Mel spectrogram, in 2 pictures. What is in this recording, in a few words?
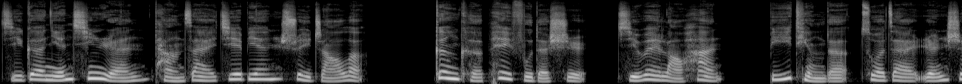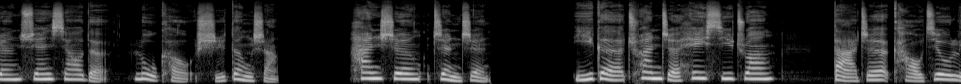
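chinese mandarin female narration; voice demos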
